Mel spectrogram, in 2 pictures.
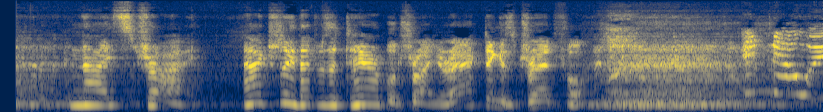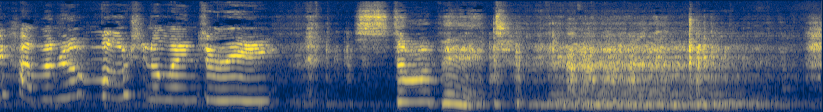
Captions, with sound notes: Nice Try. Actually, That Was A Terrible Try. Your Acting Was Dreadful. (Laughter) And Now I Have An EMOTIONAL INJURY!!!!!! Stop It!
